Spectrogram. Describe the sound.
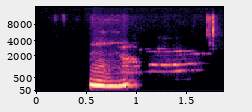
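A cat meows insistently after being fed because it wants to go outside. One loud, drawn-out meow is followed by a quieter second cry.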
